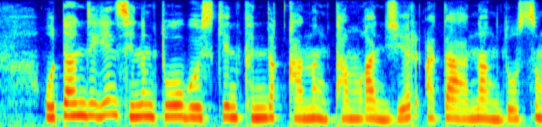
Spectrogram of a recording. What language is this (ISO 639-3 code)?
kaz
